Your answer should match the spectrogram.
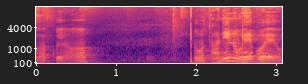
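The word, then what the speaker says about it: weber: 요건 단위는 웨버예요. 웨버 WB라고 쓰고 이제 웨버라고 읽는데 그냥 크게 기억을 안 해도 될 것 같습니다.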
